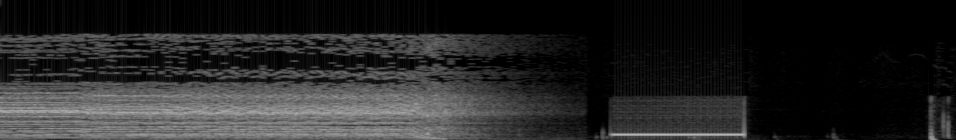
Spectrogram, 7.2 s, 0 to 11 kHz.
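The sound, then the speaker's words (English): A jingle fades out, followed by a single loud, buzzy telephone ring lasting about a second, then near silence with a couple of faint clicks. “Very quick 10-minute phone call for you.”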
